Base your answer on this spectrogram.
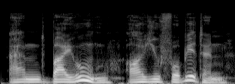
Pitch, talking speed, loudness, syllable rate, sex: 115 Hz, 155 wpm, -15 LUFS, 4.3 syllables/s, male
